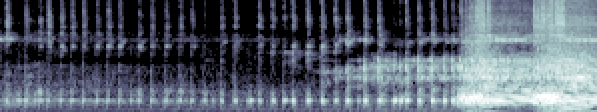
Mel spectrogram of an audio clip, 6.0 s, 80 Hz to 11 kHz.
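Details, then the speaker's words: 2001 KTM 50SX two-stroke with upgraded aftermarket carb, warming up: lumpy uneven burbling idle then blurry high revs; still running rich, so needle to be moved from position three to one. "still Rich I'm gonna change the mid we're gonna change the Needle height in here a little bit"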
